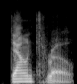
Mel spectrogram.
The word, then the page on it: downthrow: American English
